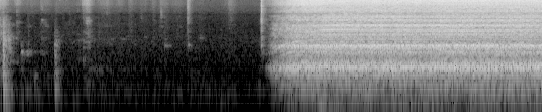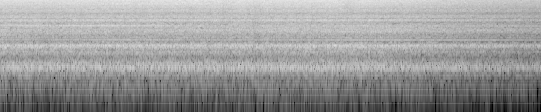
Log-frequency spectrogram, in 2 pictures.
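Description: A heat embossing tool switches on after a few faint taps and blows steadily at a stamped cupcake, a loud, continuous, close whirring hiss with a slight whine lasting to the end.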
